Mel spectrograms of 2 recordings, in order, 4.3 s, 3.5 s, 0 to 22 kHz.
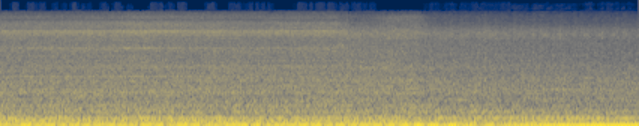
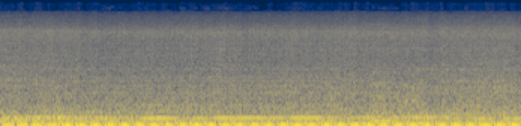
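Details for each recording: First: Avanza/Xenia (old model) after cleaning the ISC idle control valve and letting idle re-adapt (EFI fuse had been pulled): low, even rumble settling after a blip with no hunting or surging, RPM back to a steady normal idle. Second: Daihatsu Xenia/Toyota Avanza old 1000 cc, warmed up, AC off: a steady engine hum with an even pulse, idling fast at 1200 rpm instead of 900–1000 and higher with AC on; possibly a dirty or damaged idle speed control (ISC) valve holding the revs up.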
